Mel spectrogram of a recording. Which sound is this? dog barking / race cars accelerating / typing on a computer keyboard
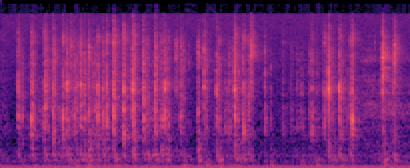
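typing on a computer keyboard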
